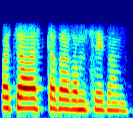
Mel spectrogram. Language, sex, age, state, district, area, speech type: Hindi, female, 30-45, Uttar Pradesh, Hardoi, rural, conversation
